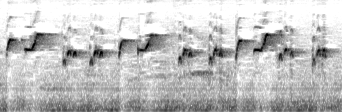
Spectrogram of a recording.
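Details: Training song of a sooty-headed bulbul for caged birds: clear, chirpy whistled phrases that jump up then fall, repeated in a steady rhythm, with soft clicks in a quiet background.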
